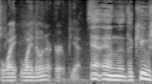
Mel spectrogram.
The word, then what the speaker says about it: Wynonna Earp: right Wynonna Earp is that how it's called pronounced Wynonna Earp yes and the queue is called access tonight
